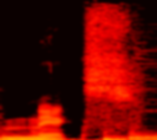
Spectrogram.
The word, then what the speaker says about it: MX: It's pronounced mix.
